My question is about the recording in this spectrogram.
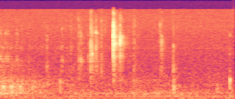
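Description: A few faint, light clicks and taps of a small plastic dropper bottle being handled and lifted off the cup of a stopped mini vortex mixer, most of them about a second in.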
